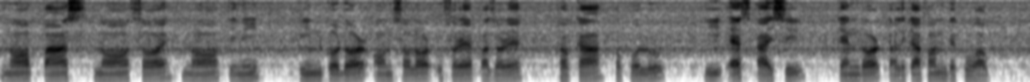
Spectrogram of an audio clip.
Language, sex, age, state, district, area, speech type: Assamese, male, 18-30, Assam, Jorhat, urban, read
